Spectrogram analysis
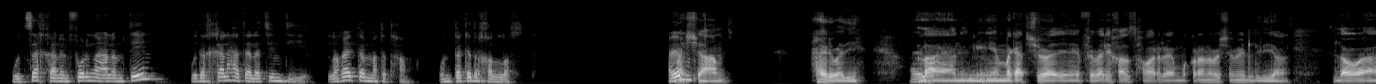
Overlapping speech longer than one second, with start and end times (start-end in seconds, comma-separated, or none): none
